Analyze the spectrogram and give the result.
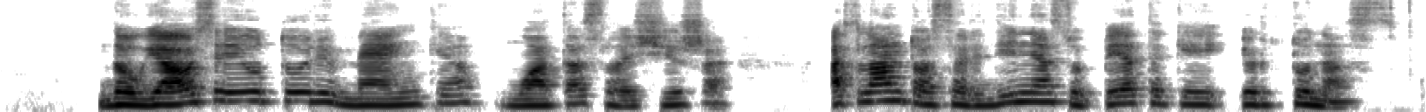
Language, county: Lithuanian, Utena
